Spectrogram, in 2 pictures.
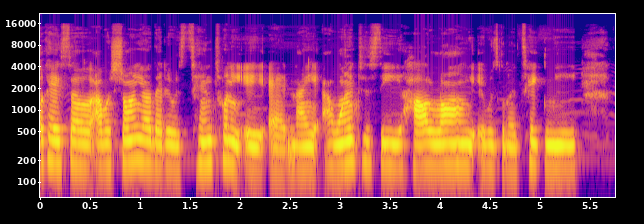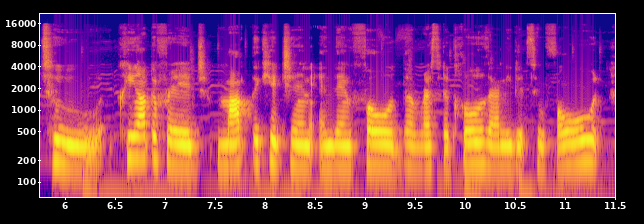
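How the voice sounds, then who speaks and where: Over music in the background, a woman with a fairly low pitch talks at a moderate pace, monotone and flat, with hardly any pauses. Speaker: stay-at-home mom vlogger. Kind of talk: cleaning vlog voiceover, casual chat. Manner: casual, chatty.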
